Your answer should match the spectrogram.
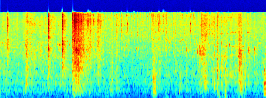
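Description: Bicycles clattering and rattling over rough grass, with a series of short knocks and a louder clatter about a second in, over a steady outdoor hiss of rural air.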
